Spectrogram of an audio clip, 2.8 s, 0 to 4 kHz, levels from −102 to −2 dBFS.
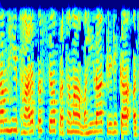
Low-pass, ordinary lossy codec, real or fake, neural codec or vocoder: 3.6 kHz; none; real; none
